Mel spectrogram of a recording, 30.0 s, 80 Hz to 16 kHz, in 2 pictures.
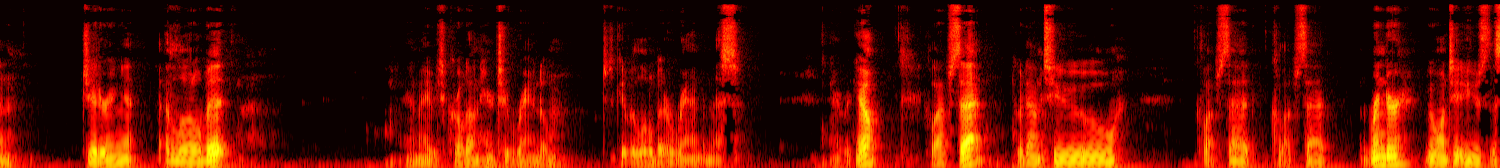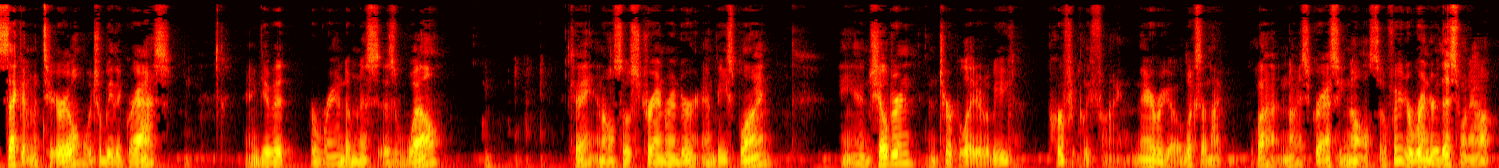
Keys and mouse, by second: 4.8-6.4 drag, 8.6-10.5 drag, 11.6-14.1 drag, 14.4-16.1 drag, 17.3-19.0 drag, 21.1-23.4 drag, 23.6-25.7 drag, 24.8-28.9 middle drag, 28.9 KP_0.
